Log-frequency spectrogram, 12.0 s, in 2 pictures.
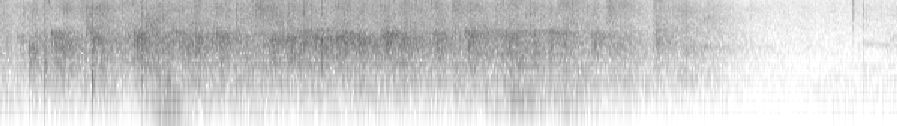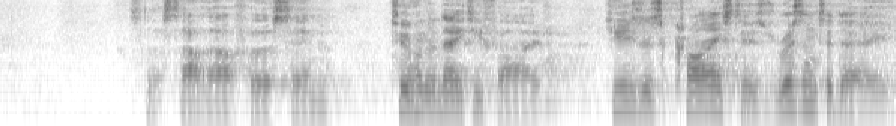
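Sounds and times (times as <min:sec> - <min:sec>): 
audience applause: 0:00.0 - 0:05.0
speech: 0:07.0 - 0:11.9.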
